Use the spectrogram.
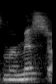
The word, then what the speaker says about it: Mermista: am um mermista that's what it is it's mermista i pronounced it wrong so um mermista so i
